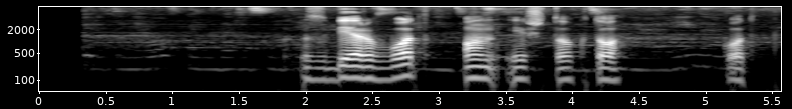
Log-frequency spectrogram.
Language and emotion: Russian, neutral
